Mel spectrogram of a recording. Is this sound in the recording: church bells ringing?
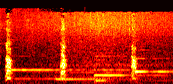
no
